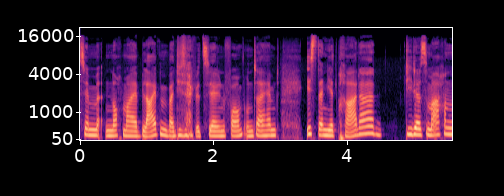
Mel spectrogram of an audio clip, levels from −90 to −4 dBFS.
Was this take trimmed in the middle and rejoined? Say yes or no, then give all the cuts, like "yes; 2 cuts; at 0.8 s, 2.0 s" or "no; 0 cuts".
yes; 4 cuts; at 1.7 s, 2.4 s, 3.5 s, 3.8 s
